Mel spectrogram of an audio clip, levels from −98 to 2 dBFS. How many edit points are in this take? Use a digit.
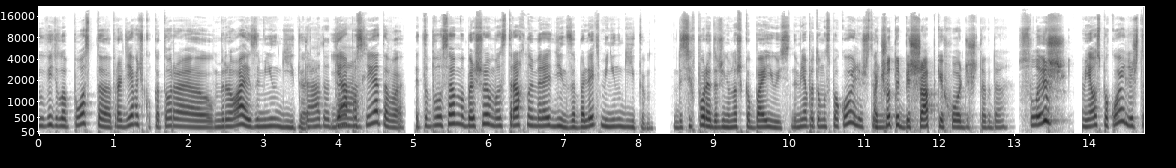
1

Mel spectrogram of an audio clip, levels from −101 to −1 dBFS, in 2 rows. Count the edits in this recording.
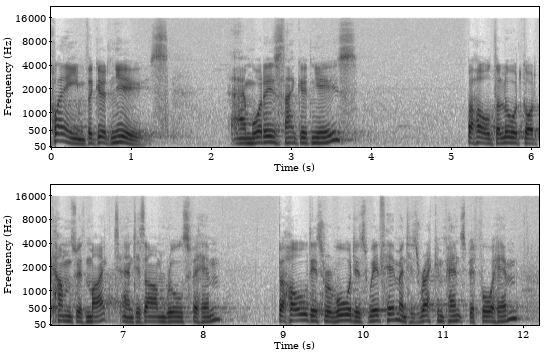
0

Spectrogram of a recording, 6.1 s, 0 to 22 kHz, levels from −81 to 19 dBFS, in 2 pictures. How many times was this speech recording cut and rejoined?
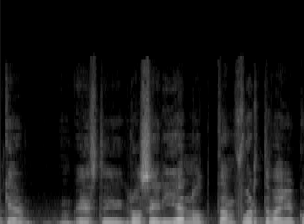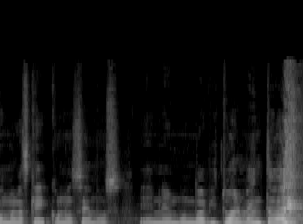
2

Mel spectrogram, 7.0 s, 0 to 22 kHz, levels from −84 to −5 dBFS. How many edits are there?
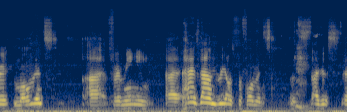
1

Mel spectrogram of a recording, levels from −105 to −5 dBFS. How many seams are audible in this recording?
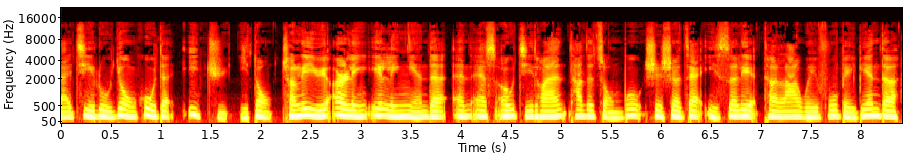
1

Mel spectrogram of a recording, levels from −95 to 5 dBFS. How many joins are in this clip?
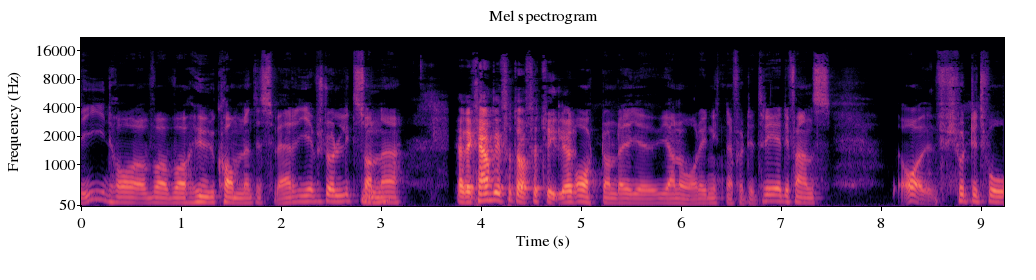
2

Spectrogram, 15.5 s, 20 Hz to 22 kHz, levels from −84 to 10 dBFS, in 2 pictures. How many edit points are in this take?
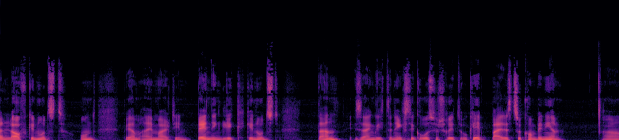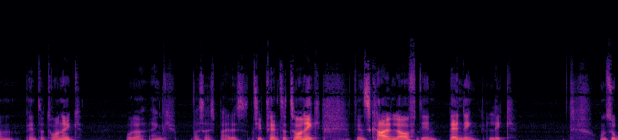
2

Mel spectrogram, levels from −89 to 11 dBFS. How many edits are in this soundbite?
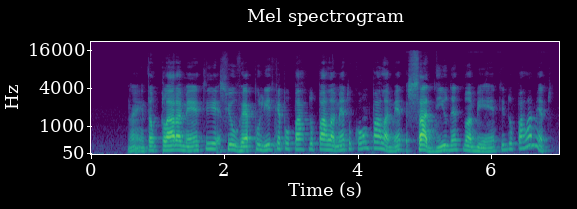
2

